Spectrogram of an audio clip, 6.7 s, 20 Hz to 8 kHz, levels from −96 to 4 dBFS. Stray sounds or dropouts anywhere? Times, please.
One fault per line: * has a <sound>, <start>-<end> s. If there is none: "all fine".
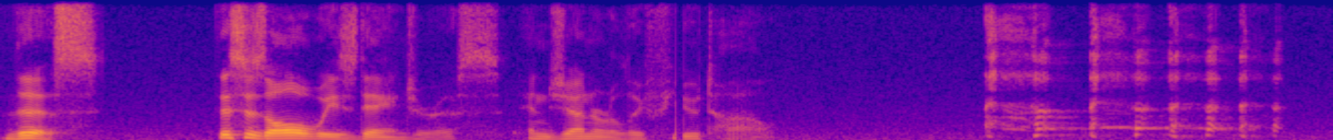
* has a dropout, 3.4-3.4 s
* has a cough, 4.9-6.5 s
